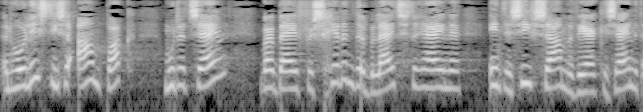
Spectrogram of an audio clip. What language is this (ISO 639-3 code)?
nld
